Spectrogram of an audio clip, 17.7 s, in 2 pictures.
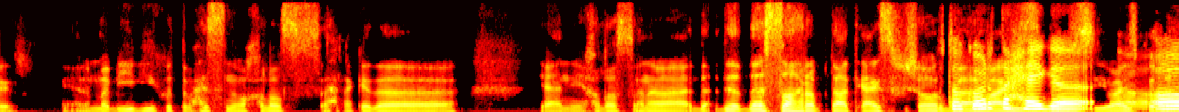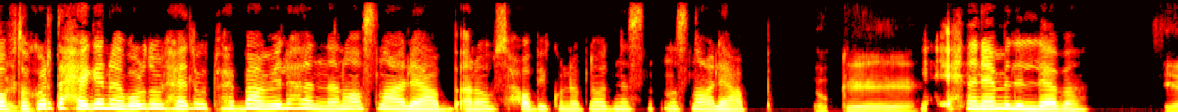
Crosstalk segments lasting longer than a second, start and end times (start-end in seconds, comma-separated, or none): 7.0-9.1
